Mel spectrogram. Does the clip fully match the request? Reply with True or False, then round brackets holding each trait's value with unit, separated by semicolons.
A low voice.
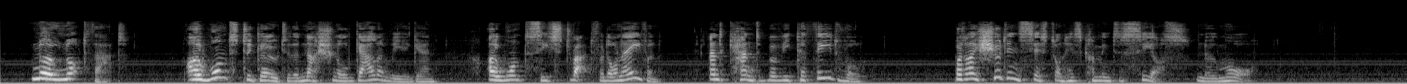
False (185 Hz)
